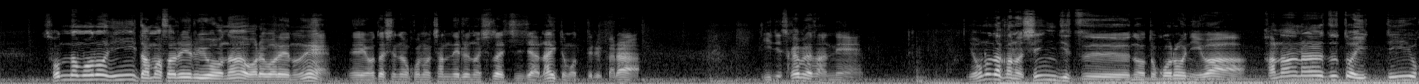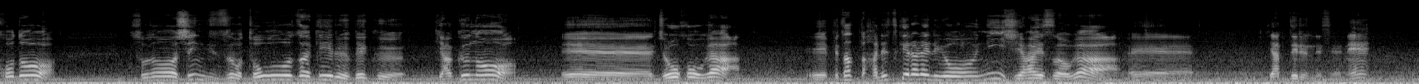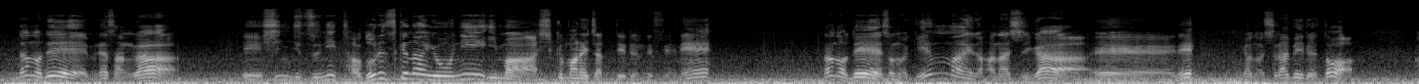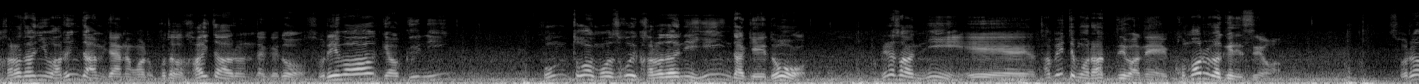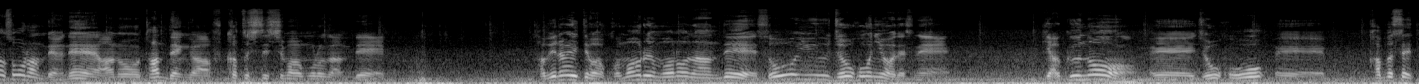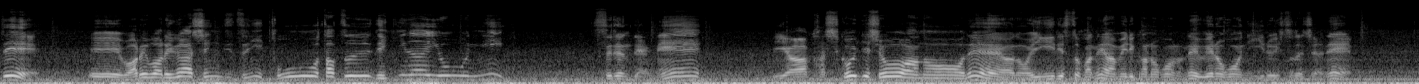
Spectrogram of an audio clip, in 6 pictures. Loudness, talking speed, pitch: -21 LUFS, 260 characters per minute, 120 Hz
